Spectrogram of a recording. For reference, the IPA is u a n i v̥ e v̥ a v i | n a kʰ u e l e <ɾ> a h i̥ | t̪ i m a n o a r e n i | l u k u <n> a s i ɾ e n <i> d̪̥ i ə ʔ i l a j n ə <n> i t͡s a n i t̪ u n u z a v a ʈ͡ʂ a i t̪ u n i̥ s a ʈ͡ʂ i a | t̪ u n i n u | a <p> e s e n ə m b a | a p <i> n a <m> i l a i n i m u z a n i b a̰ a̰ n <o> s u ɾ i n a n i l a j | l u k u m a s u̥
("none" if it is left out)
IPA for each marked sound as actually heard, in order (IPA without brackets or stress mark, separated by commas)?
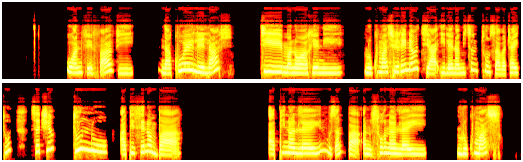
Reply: l, m, a, m, p, i, n, u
